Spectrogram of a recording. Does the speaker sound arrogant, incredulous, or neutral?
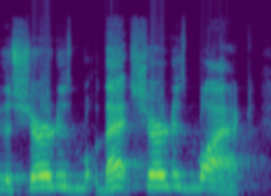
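neutral. It is said as a plain, neutral statement. The speaker is simply stating a fact. "That's a simple statement"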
